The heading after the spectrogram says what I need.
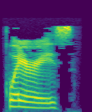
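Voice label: "queries", British English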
